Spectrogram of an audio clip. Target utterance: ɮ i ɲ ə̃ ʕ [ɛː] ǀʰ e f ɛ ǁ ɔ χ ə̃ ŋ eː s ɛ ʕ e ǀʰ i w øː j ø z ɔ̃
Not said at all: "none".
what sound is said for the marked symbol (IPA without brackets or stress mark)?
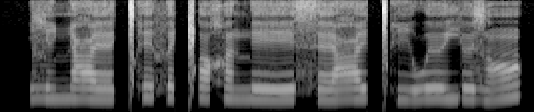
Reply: ɛː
